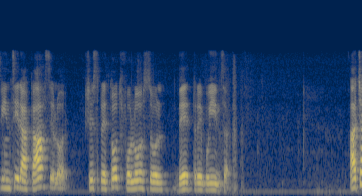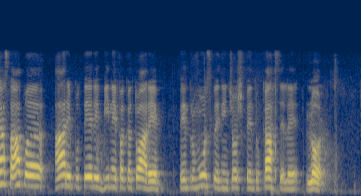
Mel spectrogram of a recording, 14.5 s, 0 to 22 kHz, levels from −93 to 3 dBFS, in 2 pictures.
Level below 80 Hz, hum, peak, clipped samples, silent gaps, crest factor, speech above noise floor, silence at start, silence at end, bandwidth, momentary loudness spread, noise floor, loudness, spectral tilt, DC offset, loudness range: -64 dBFS; none; 0 dBFS; under 0.1%; none; 20 dB; 40 dB; 0 s; 0.65 s; 7.8 kHz; 13 LU; -59 dBFS; -19 LUFS; -7.5 dB/octave; under 0.1%; 10 LU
